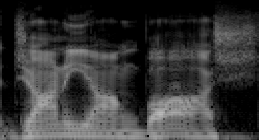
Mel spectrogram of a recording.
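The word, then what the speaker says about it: Johnny Yong Bosch: do a lot of different stuff and uh johnny young bosch he's uh did i say his name right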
